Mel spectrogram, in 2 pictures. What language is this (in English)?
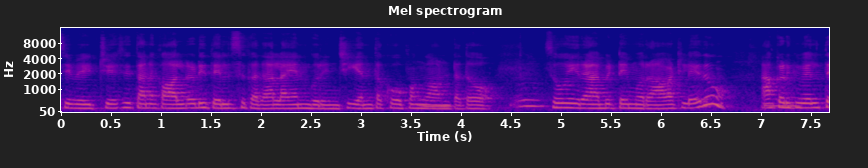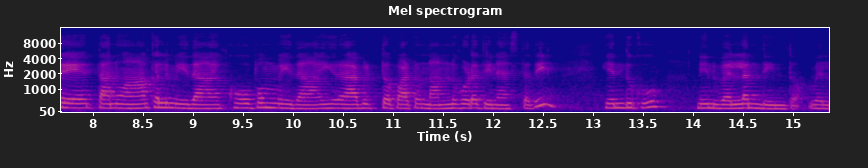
Telugu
